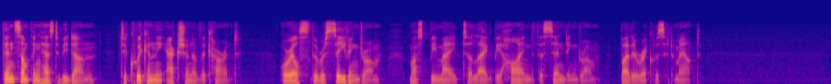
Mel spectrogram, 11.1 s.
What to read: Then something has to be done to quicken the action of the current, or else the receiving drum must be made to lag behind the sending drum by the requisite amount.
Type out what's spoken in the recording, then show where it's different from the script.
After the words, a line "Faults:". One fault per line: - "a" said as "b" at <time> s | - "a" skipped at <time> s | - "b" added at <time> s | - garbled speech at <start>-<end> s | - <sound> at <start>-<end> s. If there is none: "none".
Then something has to be done to quicken the action of the current, or else the receiving drum must be made to lag behind the sending drum by the requisite amount.
Faults:
none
